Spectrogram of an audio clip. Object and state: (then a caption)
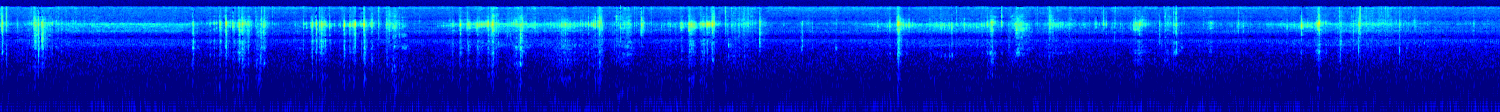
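Dry soap bar being scraped. A solid, pale cream, rectangular bar of dry soap is held in the hand and scraped with a metal blade, with the shavings piling up on a surface. The clip is quiet, made of brittle, bright scratching strokes and crisp little crackles and ticks that die away at once, over a low steady hiss.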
